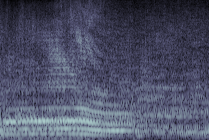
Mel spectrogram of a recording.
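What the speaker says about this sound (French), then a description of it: "la voiture arrive. Le son, écoutez." A race car comes in on a track, its engine a loud, steady roar that builds slightly and then eases as it nears, with no voices over it.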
